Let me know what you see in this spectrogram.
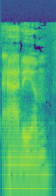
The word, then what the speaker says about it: Adium: It's called Adium, or I'm not sure how to pronounce it. I pronounce it Adium.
